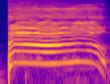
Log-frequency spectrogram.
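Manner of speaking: long, high, loud boo; crowd boo. Retold or imitated. Mimicking the crowd booing the comic with a high loud boo. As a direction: boo him off like an angry crowd.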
